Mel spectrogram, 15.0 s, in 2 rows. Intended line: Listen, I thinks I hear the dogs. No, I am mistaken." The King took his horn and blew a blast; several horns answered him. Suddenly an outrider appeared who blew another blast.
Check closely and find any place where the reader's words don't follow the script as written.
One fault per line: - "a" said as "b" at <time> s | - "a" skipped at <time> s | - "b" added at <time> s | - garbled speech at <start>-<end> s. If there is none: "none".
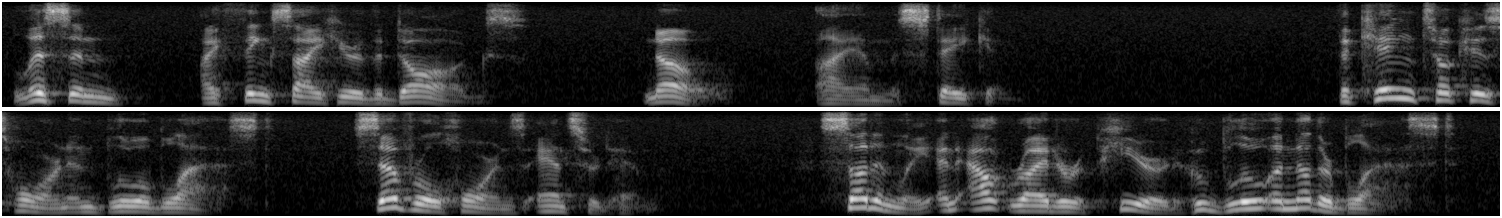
none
